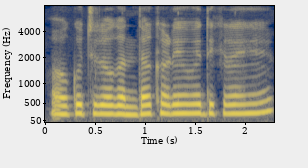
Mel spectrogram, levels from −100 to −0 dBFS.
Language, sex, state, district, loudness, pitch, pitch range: Hindi, female, Uttar Pradesh, Lucknow, -13 LUFS, 230 Hz, 220-235 Hz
